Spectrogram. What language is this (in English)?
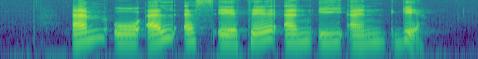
Norwegian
